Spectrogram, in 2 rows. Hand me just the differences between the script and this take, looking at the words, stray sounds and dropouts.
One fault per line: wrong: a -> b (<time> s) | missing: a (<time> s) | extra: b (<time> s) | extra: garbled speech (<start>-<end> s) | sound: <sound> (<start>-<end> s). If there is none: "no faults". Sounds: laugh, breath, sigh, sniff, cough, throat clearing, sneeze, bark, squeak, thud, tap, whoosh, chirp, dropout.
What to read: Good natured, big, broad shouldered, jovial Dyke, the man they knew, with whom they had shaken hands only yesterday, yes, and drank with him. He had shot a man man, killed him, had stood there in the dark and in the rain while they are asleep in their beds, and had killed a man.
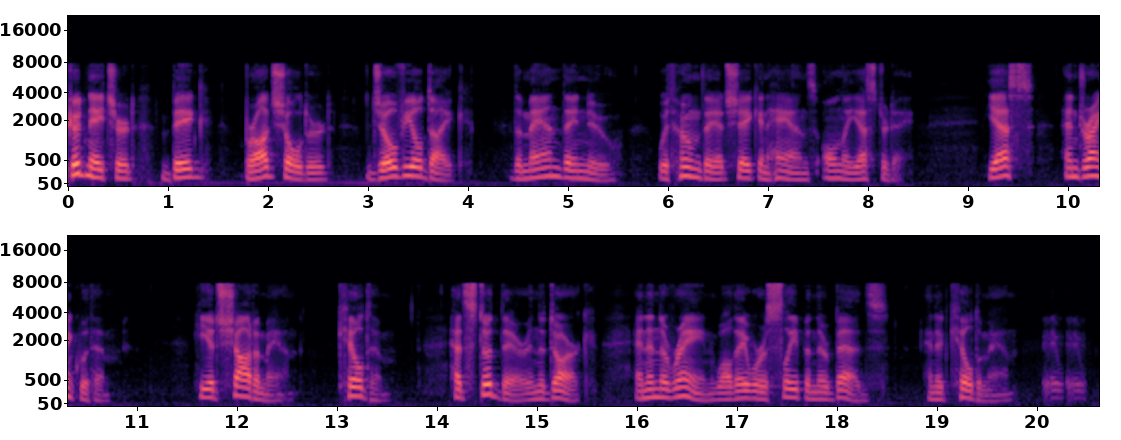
missing: man (12.6 s)
wrong: are -> were (17.1 s)
sound: laugh (20.1-20.5 s)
